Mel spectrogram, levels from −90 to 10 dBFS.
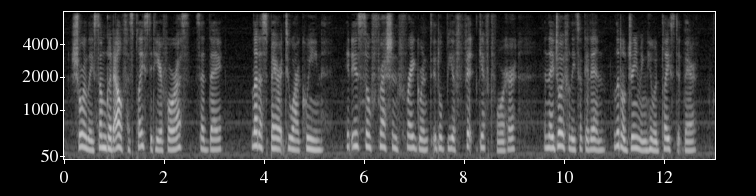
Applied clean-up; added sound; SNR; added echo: none; none; none; none.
